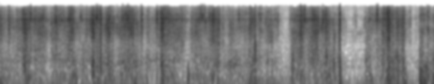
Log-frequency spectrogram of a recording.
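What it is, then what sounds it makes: Plastic bubble wrap. A sheet of clear plastic bubble wrap laid over an earphone mic is pressed and rubbed with a fingertip. The result is dense, close crinkling and crackling with frequent sharp snaps across the whole clip. A heavy low-end thump runs underneath, and the highs are bright and hissy.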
